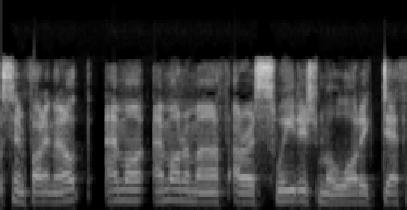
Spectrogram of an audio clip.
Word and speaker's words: Amon Amarth: again, I believe in Sindarin again, the literal translation of Mount Dune is Amon Amar Amon Amar I cannot pronounce Elvish. Amon Amarth.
